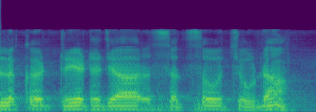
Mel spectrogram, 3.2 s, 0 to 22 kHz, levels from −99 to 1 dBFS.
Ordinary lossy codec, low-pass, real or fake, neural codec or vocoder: none; 7.2 kHz; fake; vocoder, 24 kHz, 100 mel bands, Vocos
